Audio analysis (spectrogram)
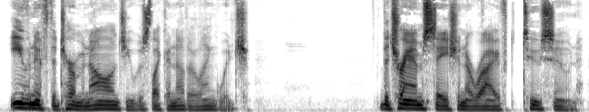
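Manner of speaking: ordinary delivery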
